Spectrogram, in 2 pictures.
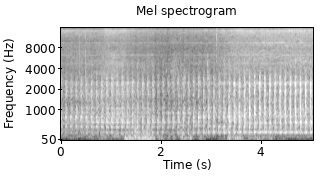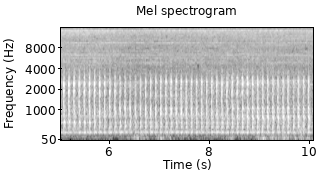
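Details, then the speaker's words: Electronic Dream Blue 6.8 washing machine, empty drum at high spin: fast rattling about 2.5 beats per second over steady motor hum; tensioners and drum centring already checked, noise absent with clothes; cause not yet found. "Cuando subo las revolucies empieza a hacer ruidol, ya le revisé tensores, centrador de tambor. Igual hace lo mismo ruido."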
